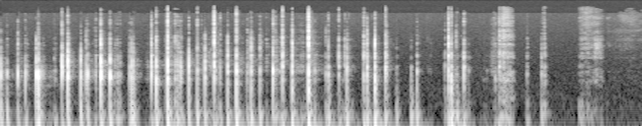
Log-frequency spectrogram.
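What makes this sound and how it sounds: Long nails tap and scratch the top lid of a small, hollow, light-wood cigar-style box with brass clasps. A rapid run of crisp, dry taps with a hollow mid-range knock and almost no ring slows in the last seconds into sparser, softer scratching strokes.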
